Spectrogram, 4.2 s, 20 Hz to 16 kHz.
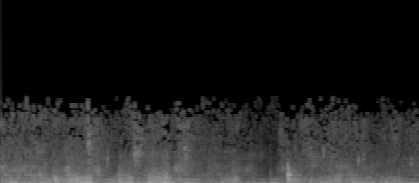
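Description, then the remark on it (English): Water sloshes and swirls steadily in a bucket as 500 grams of chlorine are stirred into 7 liters of water, a continuous churning with occasional louder splashes and knocks against the sides. “Then you mix.”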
